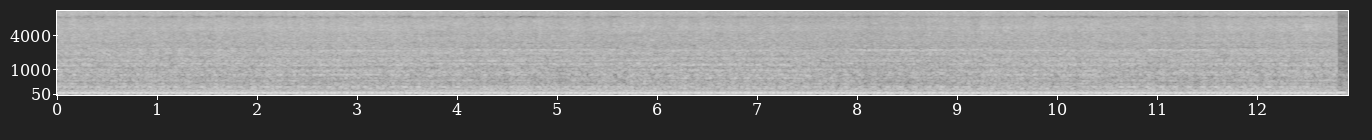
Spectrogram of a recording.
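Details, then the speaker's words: Camaro rebuilt 6.0 V8, first run after rebuild: deep, steady, lumpy big-cam idle, even and strong, 60 psi oil pressure, smoke burning off; healthy and well tuned. "So far, she seems happy as hell. Most of the smoke is kind of burning off."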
